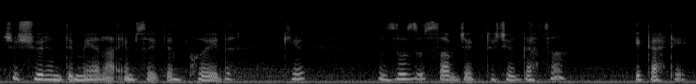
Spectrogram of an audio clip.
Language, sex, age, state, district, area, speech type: Kashmiri, female, 45-60, Jammu and Kashmir, Bandipora, rural, spontaneous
